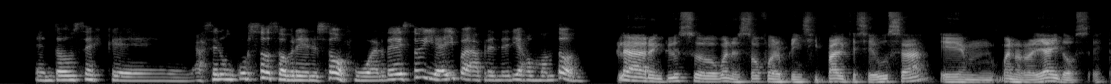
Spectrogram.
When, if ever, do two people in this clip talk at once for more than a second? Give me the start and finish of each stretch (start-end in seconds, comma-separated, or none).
none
